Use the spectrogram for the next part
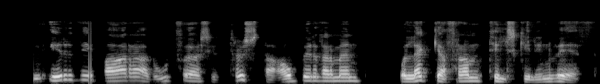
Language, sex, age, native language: Icelandic, male, 50-59, Icelandic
